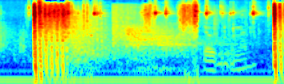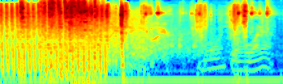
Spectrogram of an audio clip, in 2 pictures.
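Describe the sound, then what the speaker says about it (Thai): Rapid automatic gunfire in the video game Apex Legends, two loud sustained bursts of rattling shots with brief pauses, mixed with game effects and some talk. "ยิงรัวๆครับ"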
